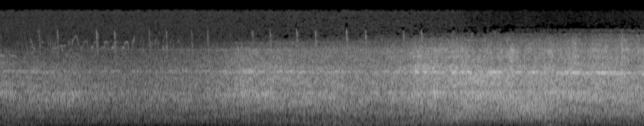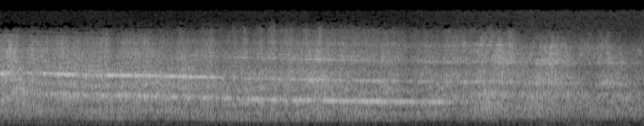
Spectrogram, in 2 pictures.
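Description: Jet airliner passing close by: the engine noise swells over a few seconds, holds, then eases off, while the engine whine slides down in pitch as the aircraft goes past.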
